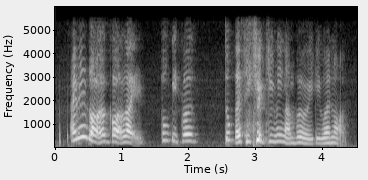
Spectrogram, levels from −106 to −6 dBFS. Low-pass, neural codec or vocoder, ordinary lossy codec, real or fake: 5.4 kHz; codec, 32 kHz, 1.9 kbps, SNAC; none; fake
